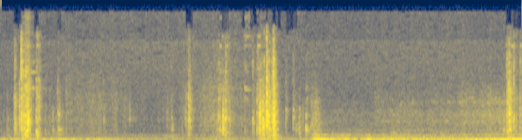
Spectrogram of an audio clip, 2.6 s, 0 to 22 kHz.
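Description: A 1991 Pontiac Firebird Formula idles after restarting, its low engine rumble building steadily and growing louder toward the end, with a few brief mechanical clicks and rattles near the car early on.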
